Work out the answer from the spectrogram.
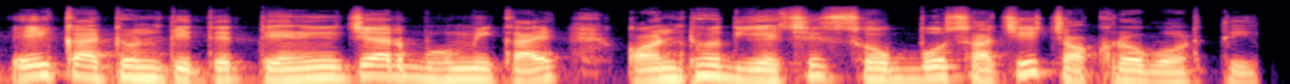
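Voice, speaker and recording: A man's voice: medium pitch, moderate pace, no echo. A man reading scripted narration for an online video.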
